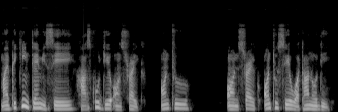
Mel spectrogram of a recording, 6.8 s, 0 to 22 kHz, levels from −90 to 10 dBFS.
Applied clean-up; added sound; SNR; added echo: none; none; none; none.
